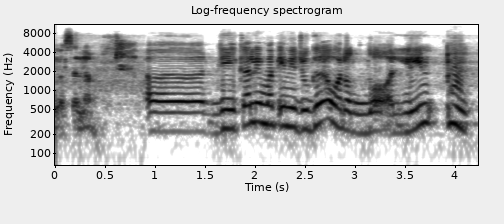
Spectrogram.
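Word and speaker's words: وَلَا الضَّالِّينَ: Di kalimat ini juga waladdallin yang perlu diperhatikan adalah madnya juga. Mad di situ kita harus panjang membacanya 6 harakat, karena di situ hukumnya mad lazim kalimi musaqqal, jadi membacanya waladh 6 harakat.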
